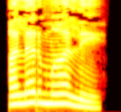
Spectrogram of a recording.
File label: "ಅಲರ್ಮಾಲೆ", Kannada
